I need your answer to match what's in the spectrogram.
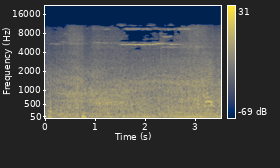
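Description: The engine of a Highland Road city bus in Baton Rouge, Louisiana idles and rumbles steadily, with a high, thin whine running above it and a brief squeal of brakes near the end as it pulls up to its stop in front of the Baton Rouge Post.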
